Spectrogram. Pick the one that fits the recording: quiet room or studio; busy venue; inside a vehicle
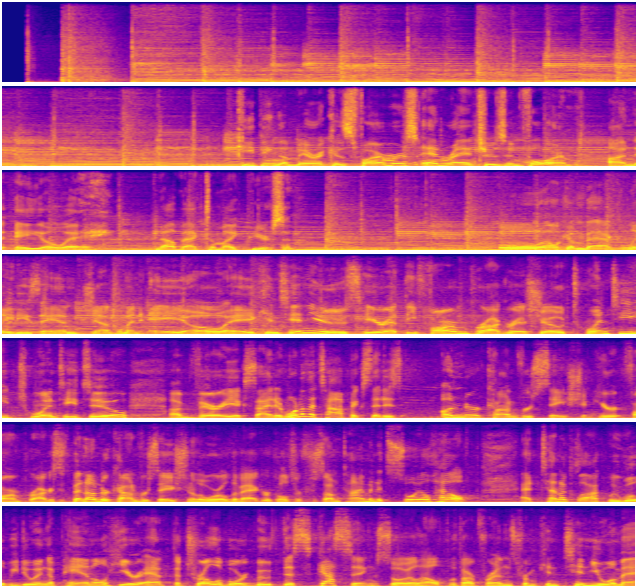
busy venue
